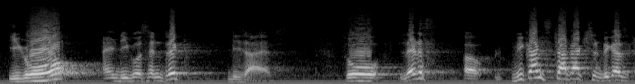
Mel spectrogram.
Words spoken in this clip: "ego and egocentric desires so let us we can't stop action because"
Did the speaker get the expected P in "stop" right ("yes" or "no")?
yes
